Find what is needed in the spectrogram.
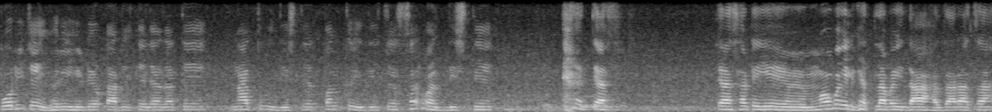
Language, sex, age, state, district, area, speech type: Marathi, female, 45-60, Maharashtra, Washim, rural, spontaneous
